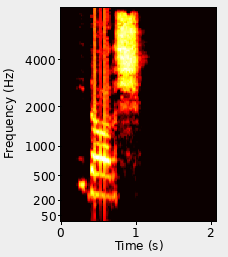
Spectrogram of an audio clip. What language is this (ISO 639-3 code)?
dar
